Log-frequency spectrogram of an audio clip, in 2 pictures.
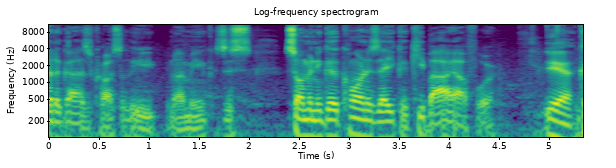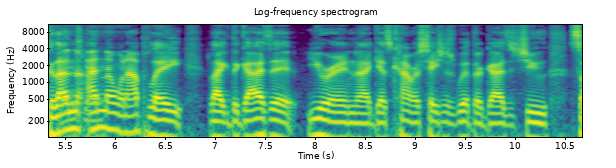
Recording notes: Coming to you LIVE from the DNVR Bar.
